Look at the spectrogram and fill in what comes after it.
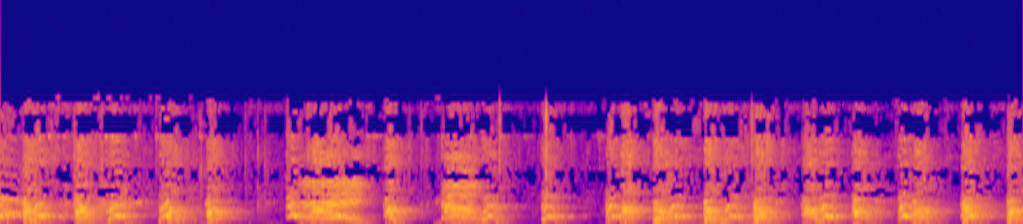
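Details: Adoptable male dog, four years old, a suspected Jack Russell Terrier x Plott hound mix in the Wilmington, North Carolina area, barks while playing with a flirt pole as another dog joins in. Rapid sharp barks in bursts, with drawn-out arching howl-like whines in between.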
